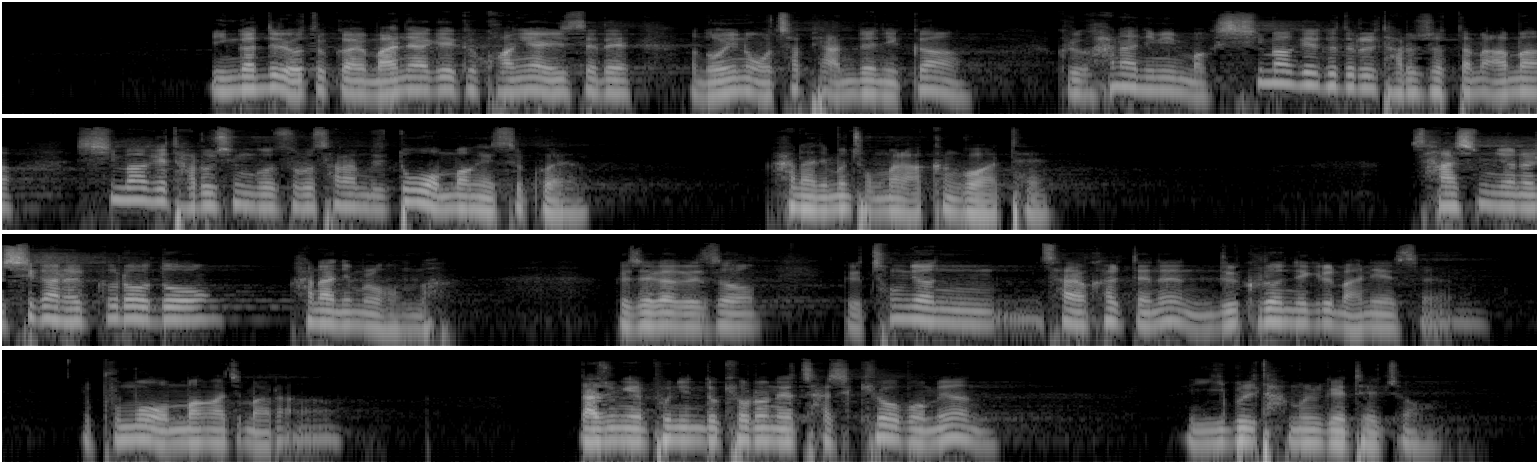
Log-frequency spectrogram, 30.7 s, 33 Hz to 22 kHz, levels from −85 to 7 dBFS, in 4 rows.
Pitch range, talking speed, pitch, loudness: 110-140 Hz, 290 characters per minute, 125 Hz, -33 LUFS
